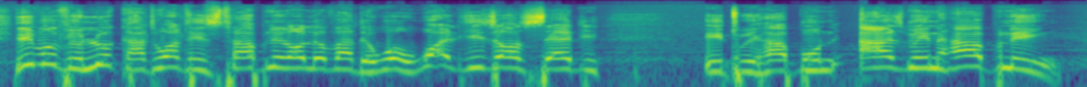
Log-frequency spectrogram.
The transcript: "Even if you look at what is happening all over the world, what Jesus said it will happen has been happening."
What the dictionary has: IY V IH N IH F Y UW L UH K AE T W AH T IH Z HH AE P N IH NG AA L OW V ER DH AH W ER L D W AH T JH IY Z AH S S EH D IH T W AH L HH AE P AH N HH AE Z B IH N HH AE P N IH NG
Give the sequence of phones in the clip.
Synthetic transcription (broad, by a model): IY V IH N IH F Y UW L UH K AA T W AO T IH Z HH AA P N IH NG AA L OW V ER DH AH W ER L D W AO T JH IY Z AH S S EH D IH T W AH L HH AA P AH N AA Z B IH N HH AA P N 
